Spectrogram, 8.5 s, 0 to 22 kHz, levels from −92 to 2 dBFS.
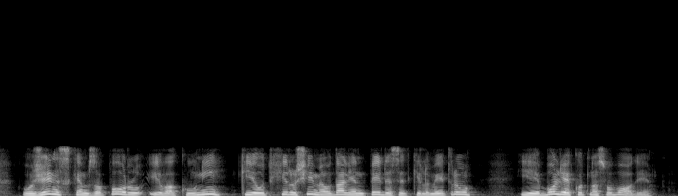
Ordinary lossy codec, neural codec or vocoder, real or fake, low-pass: none; none; real; 5.4 kHz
